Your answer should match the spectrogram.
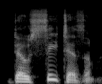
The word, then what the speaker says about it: Docetism: dosetism and then I looked up the actual pronunciation of this and it is dosetism.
